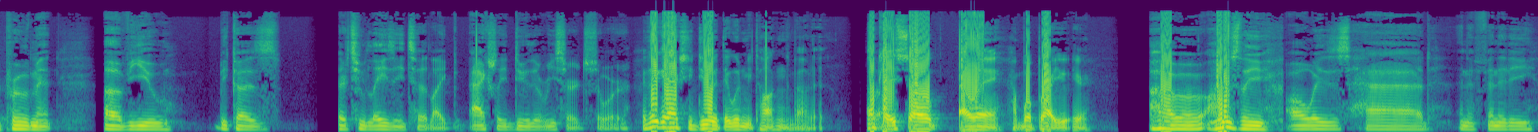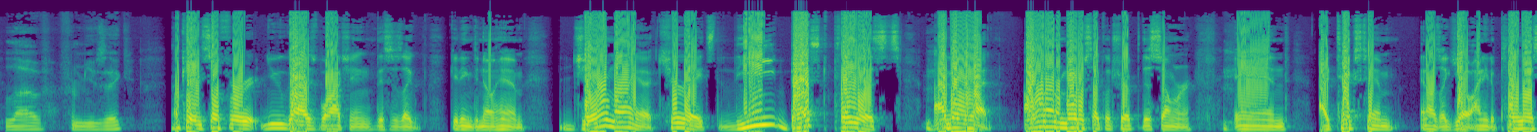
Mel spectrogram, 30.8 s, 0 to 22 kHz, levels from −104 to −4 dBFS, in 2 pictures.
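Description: Speech runs through the whole clip with integer overflow on its loudest moments. The signal is pushed about 10 dB too hot, and instead of being limited, the peaks that exceed the maximum integer value wrap around to the opposite extreme. Roughly one percent of samples do this, producing violent cracks far harsher than ordinary clipping. On a waveform, peaks jump abruptly from the top rail to the bottom. A spectrogram shows full-band vertical streaks at each crack.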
